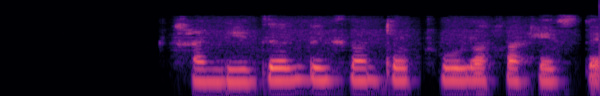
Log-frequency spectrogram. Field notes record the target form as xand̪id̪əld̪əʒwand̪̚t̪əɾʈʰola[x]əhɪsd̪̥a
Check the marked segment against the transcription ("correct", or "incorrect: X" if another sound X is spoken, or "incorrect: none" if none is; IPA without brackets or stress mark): correct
